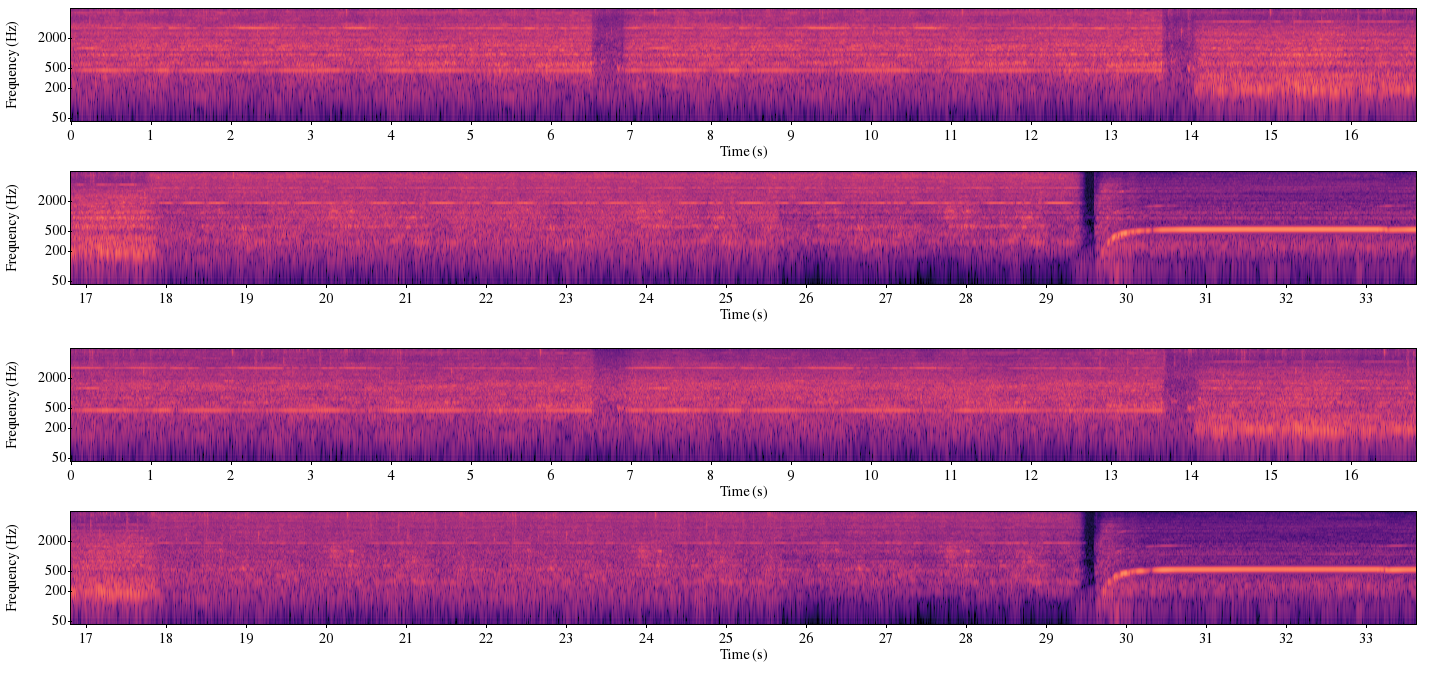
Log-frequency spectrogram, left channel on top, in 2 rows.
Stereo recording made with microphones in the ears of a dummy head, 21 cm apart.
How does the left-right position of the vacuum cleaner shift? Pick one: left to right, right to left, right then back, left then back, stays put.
stays put.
